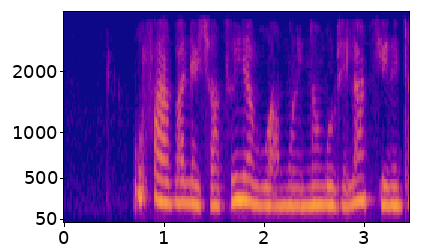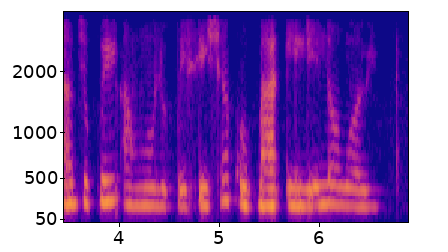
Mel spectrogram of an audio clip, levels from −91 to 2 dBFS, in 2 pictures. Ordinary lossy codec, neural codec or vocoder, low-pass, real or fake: none; codec, 24 kHz, 1.5 kbps, HILCodec; 3.6 kHz; fake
